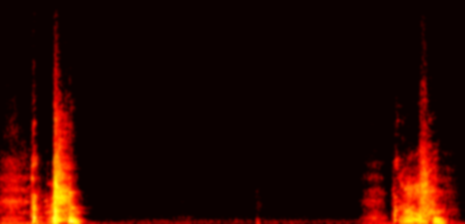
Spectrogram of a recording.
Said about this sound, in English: Oh, sneezes are coming. Ready? Go ahead.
